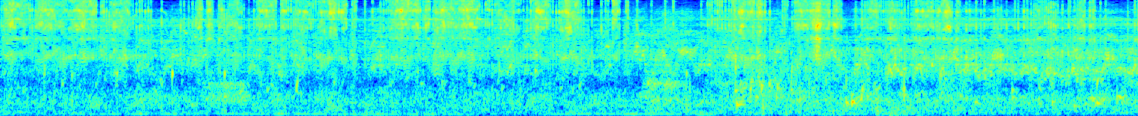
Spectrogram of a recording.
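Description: Shimano spinning reel ratcheting and clicking steadily while a hooked brown trout is played: the drag and gears working under the pull of a strong fish.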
